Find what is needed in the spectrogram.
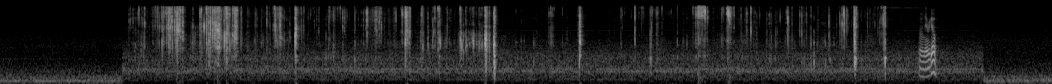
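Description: Plastic Food Saver vacuum-bag film being peeled and torn off a cured epoxy-fiberglass frisbee, a run of crackling and crinkling. It starts about a second in and cuts off suddenly just before the end.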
